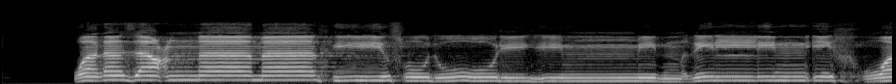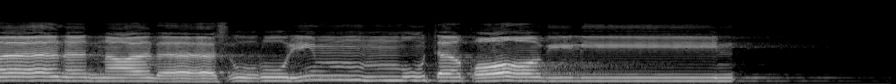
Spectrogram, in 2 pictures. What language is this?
Arabic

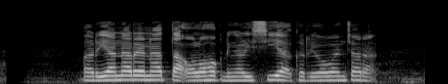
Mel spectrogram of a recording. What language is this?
Sundanese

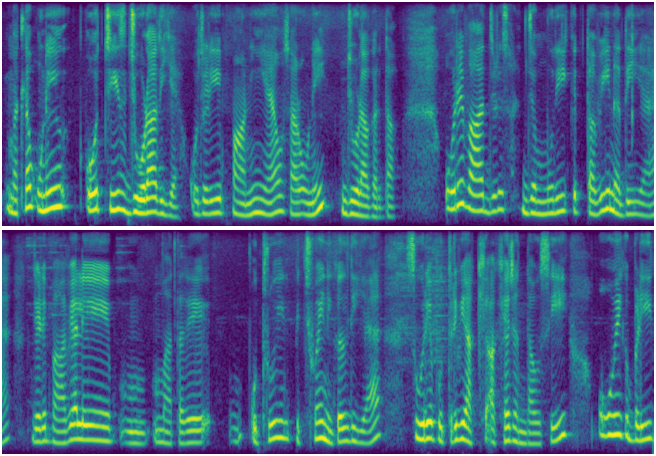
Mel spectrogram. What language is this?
Dogri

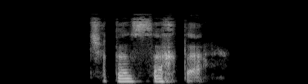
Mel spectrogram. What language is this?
Hazaragi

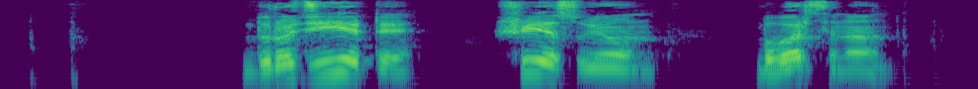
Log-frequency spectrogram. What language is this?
Burushaski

